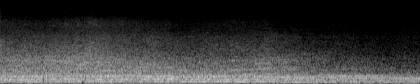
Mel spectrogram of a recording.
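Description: Stock cars and hobby stocks race on the Off Road Speedway dirt track, their engines a dense, loud roar that swells and fades slightly, with wind buffeting the microphone.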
